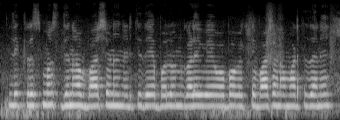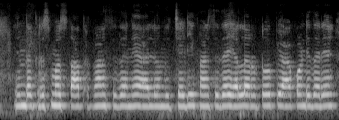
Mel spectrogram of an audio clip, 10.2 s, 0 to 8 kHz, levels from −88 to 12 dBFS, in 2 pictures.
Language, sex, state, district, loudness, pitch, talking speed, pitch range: Kannada, female, Karnataka, Raichur, -15 LUFS, 245 Hz, 135 wpm, 245-250 Hz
